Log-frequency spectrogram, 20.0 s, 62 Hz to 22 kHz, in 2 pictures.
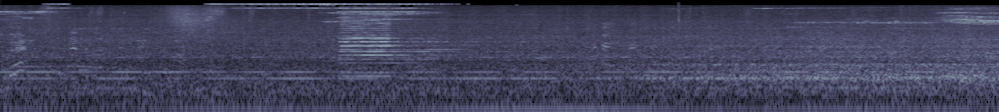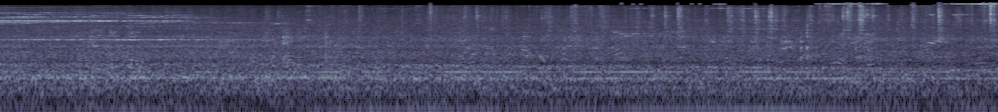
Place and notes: West 45th Street, W 46th St, New York, NY, United States - Max Neuhaus’ Times Square Sound Installation
Max Neuhaus sound installation in Times Square.
Humming, sounds of tourists and the subway.
Zoom h6
28 August, 01:27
